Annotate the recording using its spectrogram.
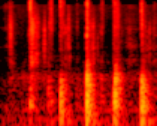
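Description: Hands pressing and patting a sheet of sandpaper down onto a glue-sprayed glass sharpening plate: a regular run of soft knocks, about three a second, over low handling rumble.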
